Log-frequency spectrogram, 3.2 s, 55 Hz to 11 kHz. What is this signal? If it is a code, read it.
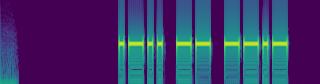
Morse code, heard as a keyed tone, about 25 wpm, 700 Hz. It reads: LMQ
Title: USA Call Sign Postfixes - 3 Letters 25wpm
